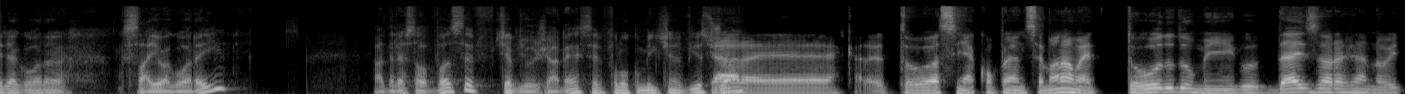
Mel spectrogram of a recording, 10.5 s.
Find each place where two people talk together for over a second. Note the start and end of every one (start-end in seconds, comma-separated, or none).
none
